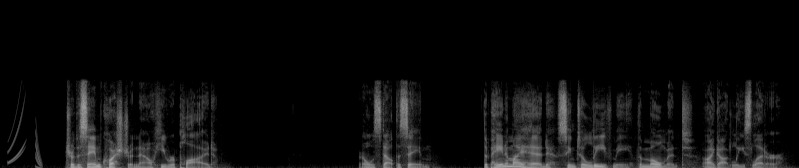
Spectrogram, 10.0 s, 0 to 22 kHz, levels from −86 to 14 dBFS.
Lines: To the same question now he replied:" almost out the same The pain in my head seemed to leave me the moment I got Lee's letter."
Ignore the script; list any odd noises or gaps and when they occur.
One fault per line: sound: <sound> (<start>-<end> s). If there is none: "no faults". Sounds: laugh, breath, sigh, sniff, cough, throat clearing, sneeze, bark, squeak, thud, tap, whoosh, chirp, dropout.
sound: chirp (0.1-0.5 s)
